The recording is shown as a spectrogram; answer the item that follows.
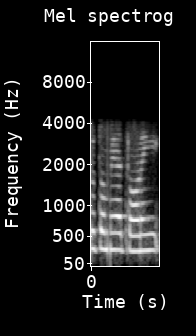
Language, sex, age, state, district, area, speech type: Gujarati, female, 18-30, Gujarat, Ahmedabad, rural, conversation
